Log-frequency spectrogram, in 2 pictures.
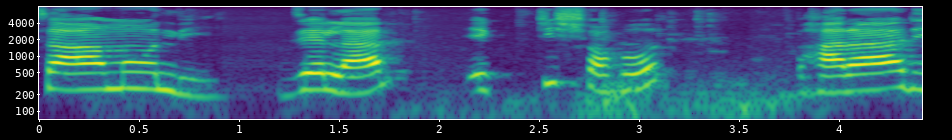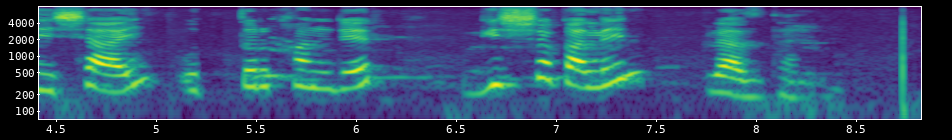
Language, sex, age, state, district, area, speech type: Bengali, female, 30-45, West Bengal, Dakshin Dinajpur, urban, read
